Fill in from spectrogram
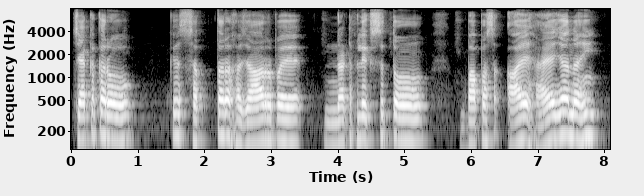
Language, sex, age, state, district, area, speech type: Punjabi, male, 45-60, Punjab, Fatehgarh Sahib, rural, read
